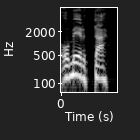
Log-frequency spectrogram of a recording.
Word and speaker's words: Omertà: Capit é omertar, tá? Homertá. É omertar. Ottar italiana. Eu fui procurar a pronúncia correta, né? Eu fiquei falando omerta porque parece omerda, né? Merda. Eh, omertar.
